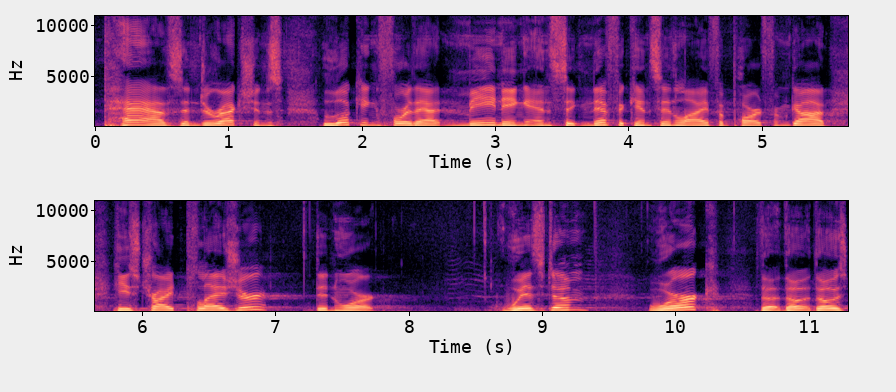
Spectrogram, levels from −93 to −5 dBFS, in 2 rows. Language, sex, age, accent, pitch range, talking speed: English, male, 50-69, American, 155-200 Hz, 115 wpm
